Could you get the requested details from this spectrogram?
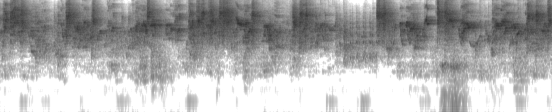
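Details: Budgerigars singing together in an aviary: steady, rapid chattering of squeaky chirps and rasping warbles, loudness swelling in waves, with a brief low thud near nine seconds.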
